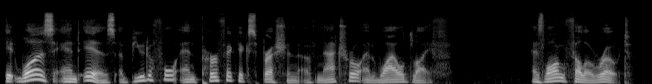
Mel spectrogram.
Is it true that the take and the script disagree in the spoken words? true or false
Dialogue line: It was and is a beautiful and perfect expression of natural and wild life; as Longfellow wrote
false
